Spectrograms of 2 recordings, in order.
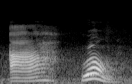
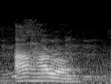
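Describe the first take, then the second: First: The h sound in the middle is silent. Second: The h sound in the middle is pronounced. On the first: The speaker calls it wrong. "You basically would pretty much not pronounce the hay" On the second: The speaker calls it right. "better do a regular Patach and pronounce his name Aharon"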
